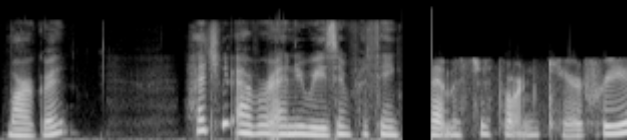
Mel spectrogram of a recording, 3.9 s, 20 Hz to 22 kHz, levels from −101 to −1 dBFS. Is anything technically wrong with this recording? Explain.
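Yes. At 2.5 s the sound drops out for 187 ms, then returns narrower and duller, with nothing above 3.8 kHz and a new noise floor roughly 35 dB down. The level stays about the same. That's likely an input switched to a poorer device, such as a headset's call profile.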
